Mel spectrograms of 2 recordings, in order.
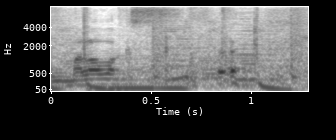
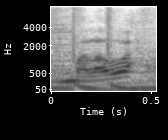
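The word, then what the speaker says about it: malawax: So some some of you guys may not be able to pronounce you might call it malawak but the correct pronunciation is malawaka.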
